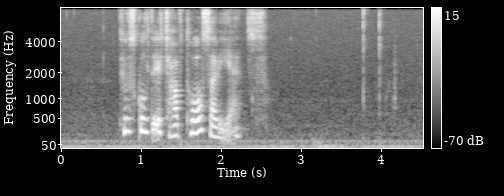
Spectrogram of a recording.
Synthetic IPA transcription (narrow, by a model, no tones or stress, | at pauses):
t̪ʰuskʊlt̪əɪht͡ʃːɪhaft̪ʰːoːsaɾḭjɛ̰n̥s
